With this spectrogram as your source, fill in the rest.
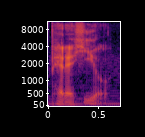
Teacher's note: Dominicans pronounce it perejil with a trilled Spanish R. The primary Haitian language, however, is Creole, which doesn't use a trilled R.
